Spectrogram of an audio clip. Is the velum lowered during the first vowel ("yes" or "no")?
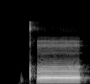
yes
